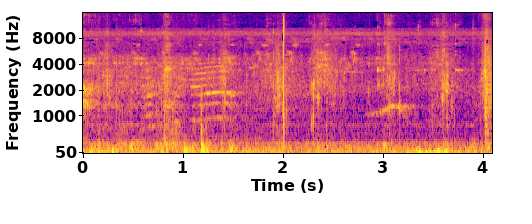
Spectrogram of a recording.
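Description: A young water buffalo bull scuffing and stamping on dry, stubbly ground as it drops to its knees and pushes its head into the soil. The knocks are scattered and irregular, with a sharper click about halfway through.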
